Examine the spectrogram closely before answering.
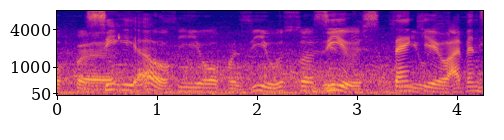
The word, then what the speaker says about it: Zehus: am the CEO of uh CEO CEO of Zeus Zeus thank you I've been saying it wrong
